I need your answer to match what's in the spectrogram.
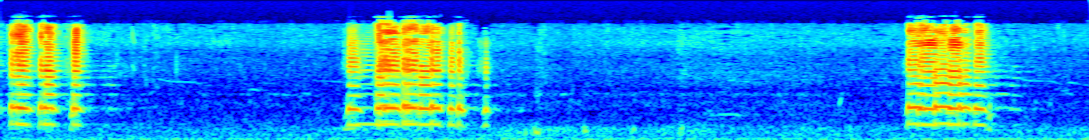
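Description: A swan gives nasal, trumpeting honks in three short bursts a couple of seconds apart, some doubled or stuttered, over a quiet background.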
